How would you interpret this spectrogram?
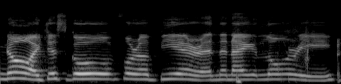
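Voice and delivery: slow, drawn-out, clumsy, bad Austrian accent. Talking about playing a part in a film, bad Schwarzenegger Austrian accent. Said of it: "I love your Schwarzenegger".

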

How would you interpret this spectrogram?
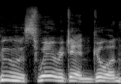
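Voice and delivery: play-acted giggling, teasing, egging-on coaxing voice. Retelling how they egged someone on to swear: imitating giggling naughty schoolboys. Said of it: "sort of giggling, going".

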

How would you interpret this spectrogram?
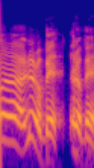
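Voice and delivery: terse, sparse, barely-bothering, few-word delivery. Imitating a Robert De Niro impersonator who barely talks: imitating Robert De Niro speaking little. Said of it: "é meio só falando, tipo".

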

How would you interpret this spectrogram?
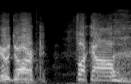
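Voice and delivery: put-on slow, ground-out German accent. Quoting a film driver's line as an impression: Hitler impression. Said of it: "that was my best Hitler impression".

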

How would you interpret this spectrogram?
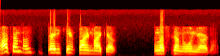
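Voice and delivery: normal talking voice

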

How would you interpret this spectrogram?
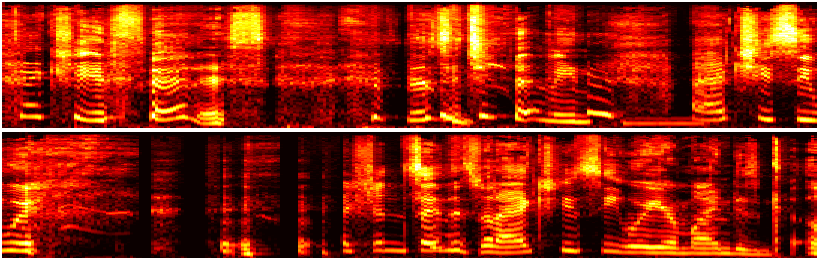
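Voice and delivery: high, breathless speech choked with helpless laughter.

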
